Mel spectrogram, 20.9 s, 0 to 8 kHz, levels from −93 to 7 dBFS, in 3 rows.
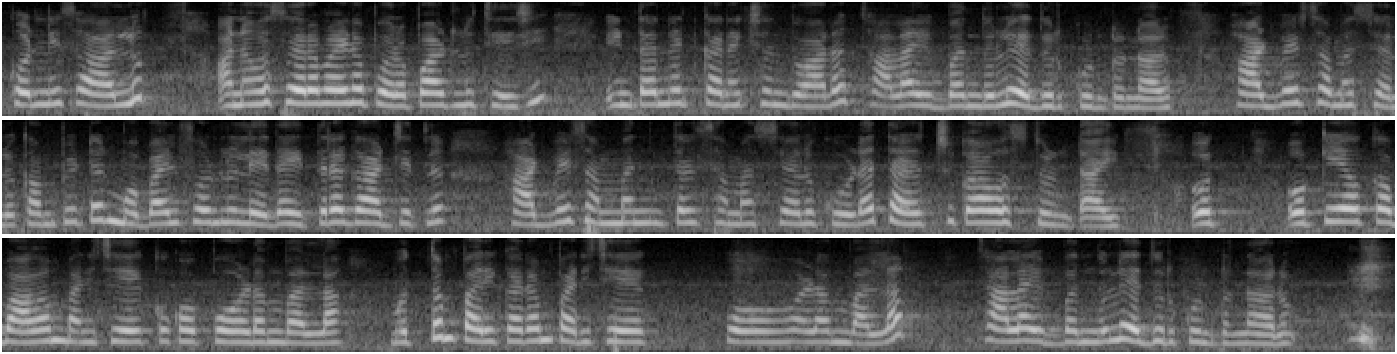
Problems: none marked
